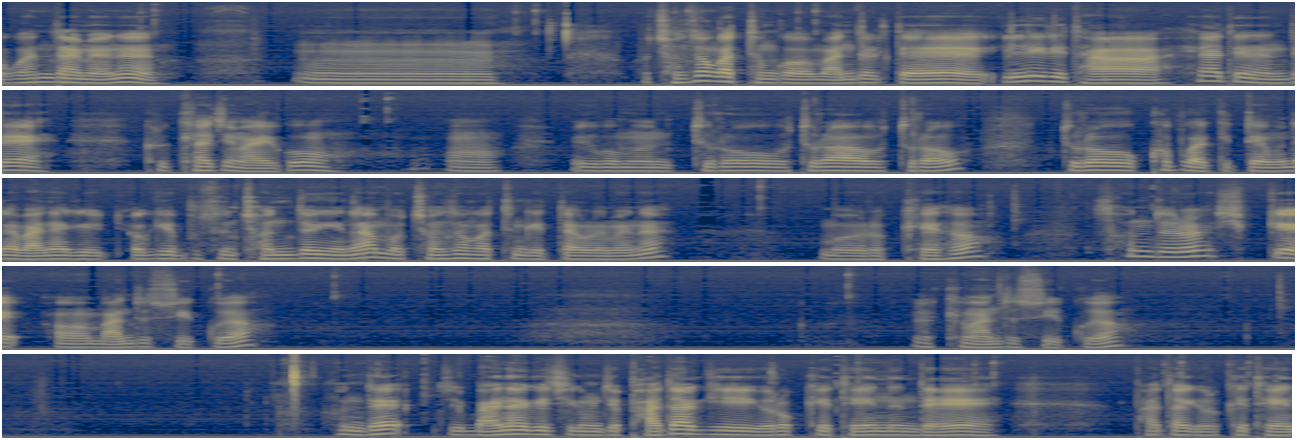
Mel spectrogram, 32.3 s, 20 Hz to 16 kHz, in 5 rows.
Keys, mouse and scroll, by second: 0.7 click, 2.6 click, 3.4 click, 4.0 click, 5.2-5.6 shift+scroll up 1, 5.6 shift+middle click, 6.3 Tab, 8.3 click, 15.5 click, 17.6 scroll down 1, 18.0 shift+middle click, 18.7 click, 21.1 click, 24.4 middle click, 25.8 middle click, 28.0 middle click, 30.0 right click, 31.4 Tab, 31.7 click, 32.0 click.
